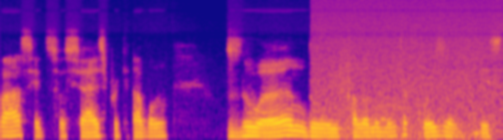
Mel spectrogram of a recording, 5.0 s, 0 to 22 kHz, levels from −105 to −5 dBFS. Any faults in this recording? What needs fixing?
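Noise suppressor artifacts run through the whole clip. Steady background drops by about 17 dB between phrases and climbs back under the speech. Unlike a gate's clean on/off cut, the suppression works band by band. A gentler suppression depth, or a quieter room so less needs removing, would prevent it.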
